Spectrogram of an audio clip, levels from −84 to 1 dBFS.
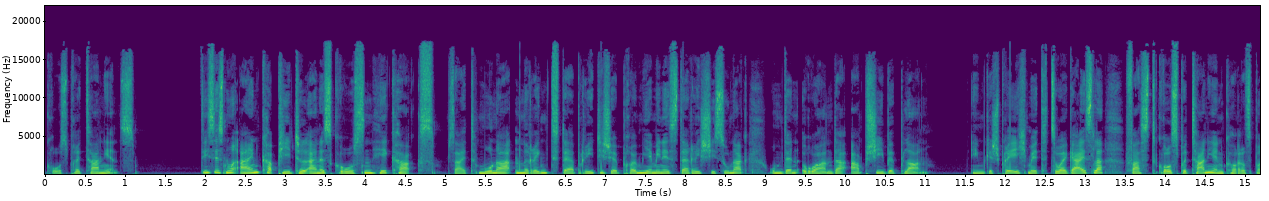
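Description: From 0.83 s to 15.12 s the speech carries periodic USB or driver dropouts. Every 1.024 s, something stalls the USB link or audio driver, and a sliver of audio, roughly half a millisecond, never arrives and is replaced by silence. Each gap cuts the waveform abruptly, producing a tick or pop, about fifteen in all, that recurs with clock-like regularity and is audible only while the speech is present.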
